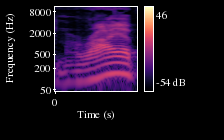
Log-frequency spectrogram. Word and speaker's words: Maria: I know when I first started here, I was corrected often because it's not Maria, it's not Parham. I'm trying to think of all the other different ways. It's Mariah Parham.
